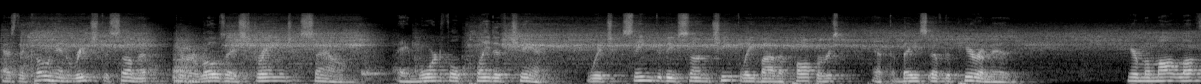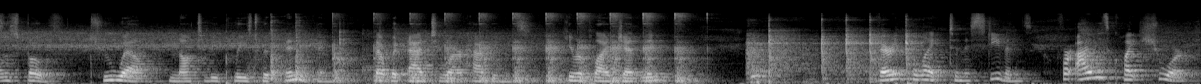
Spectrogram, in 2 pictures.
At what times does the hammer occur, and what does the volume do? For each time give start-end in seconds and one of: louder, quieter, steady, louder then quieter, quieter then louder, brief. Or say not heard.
14.4-21.3 steady.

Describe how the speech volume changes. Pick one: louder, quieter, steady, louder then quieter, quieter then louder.
steady.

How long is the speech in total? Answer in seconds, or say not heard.
21 s.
